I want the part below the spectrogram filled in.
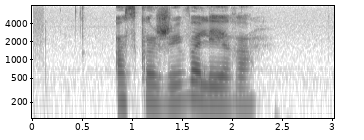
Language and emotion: Russian, neutral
